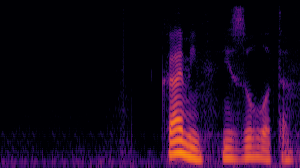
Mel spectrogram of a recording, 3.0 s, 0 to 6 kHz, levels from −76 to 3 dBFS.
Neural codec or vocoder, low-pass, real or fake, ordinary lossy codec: codec, 16 kHz, 0.3 kbps, FocalCodec; 5.4 kHz; fake; none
